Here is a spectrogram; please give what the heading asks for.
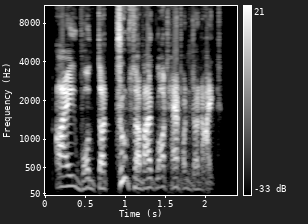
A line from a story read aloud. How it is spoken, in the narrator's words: barked Uncle Vernon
